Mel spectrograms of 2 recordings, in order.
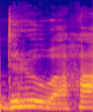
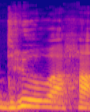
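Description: Both takes have the same delivery.

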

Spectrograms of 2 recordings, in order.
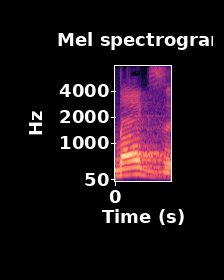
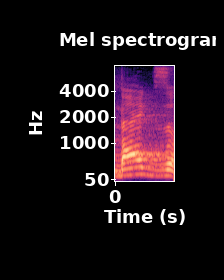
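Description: No difference in how they are said.

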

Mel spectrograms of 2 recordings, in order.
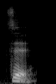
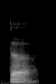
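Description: First: The D is soft, made toward the front. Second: The D is hard, made toward the back. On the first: "Front sound" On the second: "Back sound"

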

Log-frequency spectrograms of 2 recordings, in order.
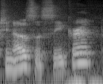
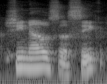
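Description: First: The voice rises at the end. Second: The voice falls at the end.

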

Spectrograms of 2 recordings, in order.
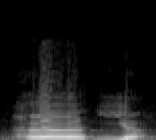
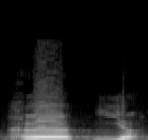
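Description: The two takes are said the same way.

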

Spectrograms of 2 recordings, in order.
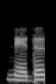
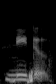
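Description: First: The first vowel sounds like 'eh'. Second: The first vowel sounds like 'ee'. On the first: The speaker calls it wrong. "नेदर नहीं बोलना" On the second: The speaker calls it right. "It is नीदर"

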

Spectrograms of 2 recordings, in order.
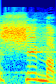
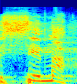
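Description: First: The word begins with an sh sound. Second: The word begins with a plain s sound. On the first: The speaker calls it wrong. "C'est pas schéma, parce que le H ne se prononce pas en hébreu" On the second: The speaker calls it right. "C'est le sema"

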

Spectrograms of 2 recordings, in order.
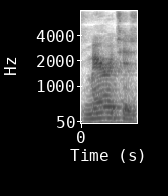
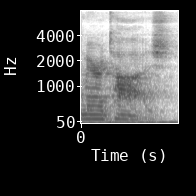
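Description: First: The word ends rhyming with heritage. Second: The word ends not rhyming with heritage. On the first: The speaker calls it right. "Meritage is supposed to rhyme with heritage" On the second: The speaker calls it wrong. "not Meritage"

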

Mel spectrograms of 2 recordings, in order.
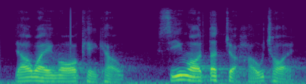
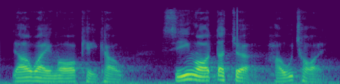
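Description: No difference in how they are said.

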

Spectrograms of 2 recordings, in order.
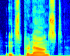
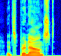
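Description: The two takes are said the same way.

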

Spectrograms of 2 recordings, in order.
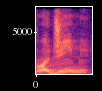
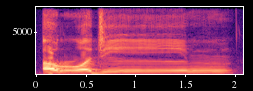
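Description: First: The word ends with a final vowel sound. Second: The word ends on a held m. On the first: The speaker calls it wrong. "they didn't say min ash-shaytani rajimi" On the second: The speaker calls it right. "we put sukun on the meme"

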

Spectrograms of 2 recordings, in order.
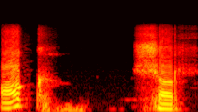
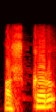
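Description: First: The k sound comes before the s. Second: The s sound comes before the k. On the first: The speaker calls it right. "প্রথমে ক আসবে তারপর স আসবে" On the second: The speaker calls it wrong. "অস্কর উচ্চারণটা ভুল"

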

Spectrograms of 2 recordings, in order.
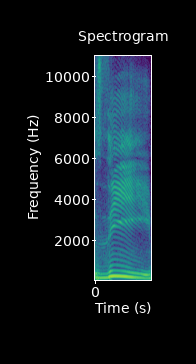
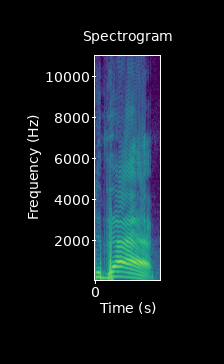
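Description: First: The vowel is a long 'ee' sound. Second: The vowel is a short weak 'uh' sound. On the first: The next word starts with a vowel. The speaker calls it right. "نقولها زي" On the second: The next word starts with a consonant. The speaker calls it wrong. "ما نقولش ذا"

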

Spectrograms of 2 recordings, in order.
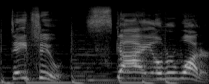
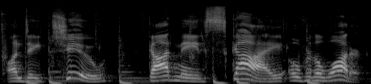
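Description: First: It is said as fast as possible. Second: It is said at a normal speed.

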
